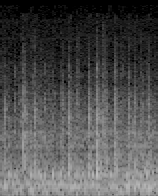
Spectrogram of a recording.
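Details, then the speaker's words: Vintage Ford Motorcraft electronic ignition advertising sign saved from a dumpster, first plugged in: faint, quick, regular rattling clicks about four a second over a low hum, something loose inside; owner says something's definitely wrong. "Something's definitely wrong. She's just making all sorts of like rattly noise here, and it doesn't appear to be scrap pile."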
